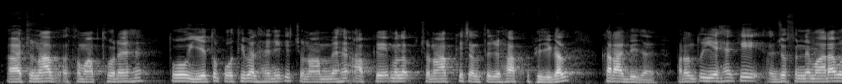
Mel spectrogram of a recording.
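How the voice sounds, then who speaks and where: A man, explaining informally like a coaching teacher, repeating points and checking in often. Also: mid-range voice. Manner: repetitive, explanatory, with frequent check-in tags. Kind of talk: informal instructional explanation at a board. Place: indoor studio in front of a digital board. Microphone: clip-on lapel mic.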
